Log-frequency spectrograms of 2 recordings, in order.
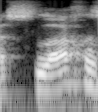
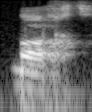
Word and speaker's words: Slagt: So how you say it is that Benjamin Slacht is S-L-A-G-T. – Yeah. But you're in Holland, you say Slacht.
